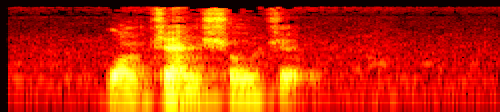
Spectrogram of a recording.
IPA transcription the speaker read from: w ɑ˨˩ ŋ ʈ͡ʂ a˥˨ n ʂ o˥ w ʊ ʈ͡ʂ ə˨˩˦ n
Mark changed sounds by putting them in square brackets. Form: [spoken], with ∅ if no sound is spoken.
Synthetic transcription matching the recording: w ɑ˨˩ ŋ ʈ͡ʂ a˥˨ n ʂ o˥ [∅] ʊ ʈ͡ʂ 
